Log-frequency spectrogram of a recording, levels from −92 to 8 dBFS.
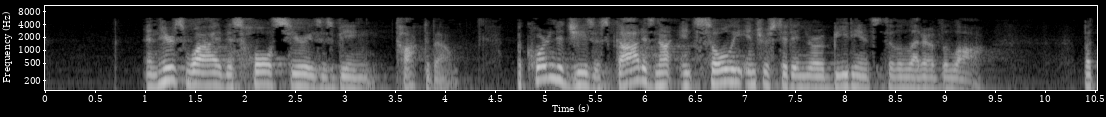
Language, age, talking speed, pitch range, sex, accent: English, 30-49, 160 wpm, 115-150 Hz, male, American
